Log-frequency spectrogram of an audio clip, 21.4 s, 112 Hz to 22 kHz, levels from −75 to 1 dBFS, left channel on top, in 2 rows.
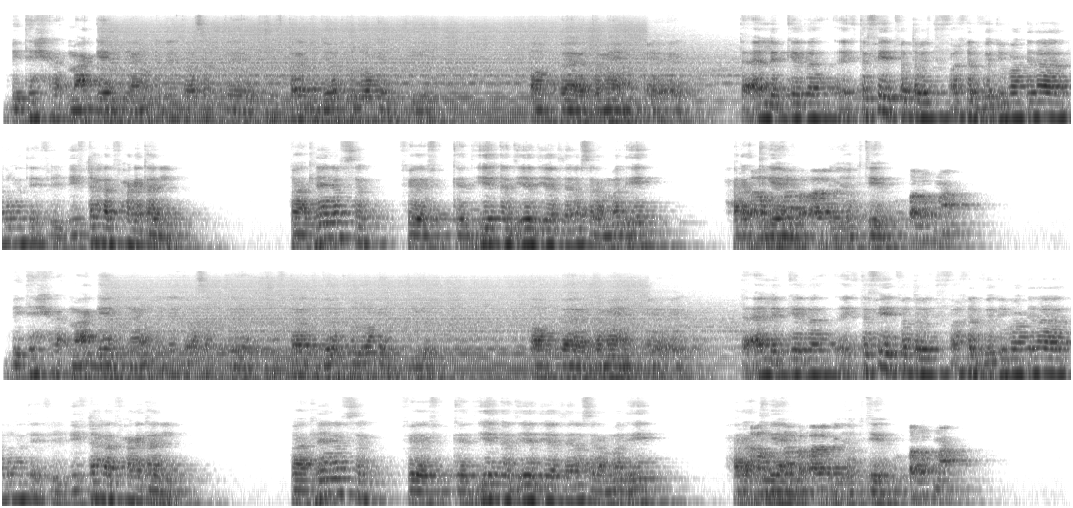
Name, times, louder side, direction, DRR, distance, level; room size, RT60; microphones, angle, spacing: voice 1, 0.0-4.4 5.3-6.9 7.4-12.4 13.6-14.4 14.7-17.2 17.9-19.6, left 1 dB, 85° left, -1 dB, 0.8 m, -23 dB
sound 1, 0.9-7.4, equal, 60° left, 0.5 m, -29 dB
voice 2, 18.1-19.3 19.7-20.1, right 1 dB, 80° right, -3 dB, 1.2 m, -25 dB
3.8 x 2.1 x 2.4 m, 0.75 s
head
